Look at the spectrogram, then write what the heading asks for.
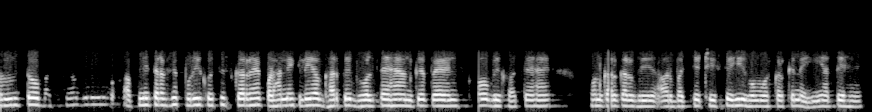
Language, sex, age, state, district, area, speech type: Hindi, female, 30-45, Uttar Pradesh, Varanasi, rural, conversation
